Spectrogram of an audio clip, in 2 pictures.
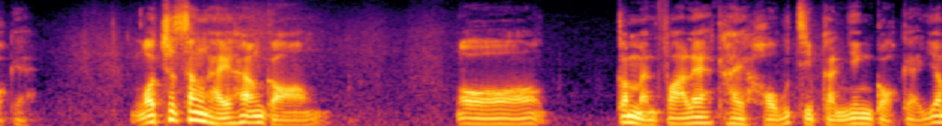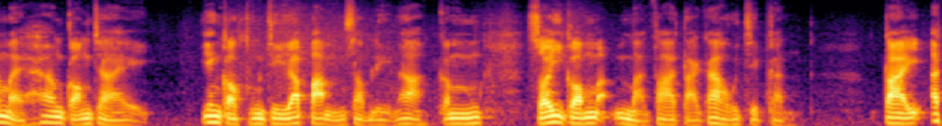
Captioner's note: Cantonese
